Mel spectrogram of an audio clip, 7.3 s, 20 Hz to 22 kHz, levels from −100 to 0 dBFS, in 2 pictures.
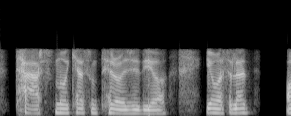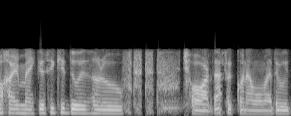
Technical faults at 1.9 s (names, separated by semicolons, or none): Bluetooth CVSD headset codec; Bluetooth headset packet repeated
